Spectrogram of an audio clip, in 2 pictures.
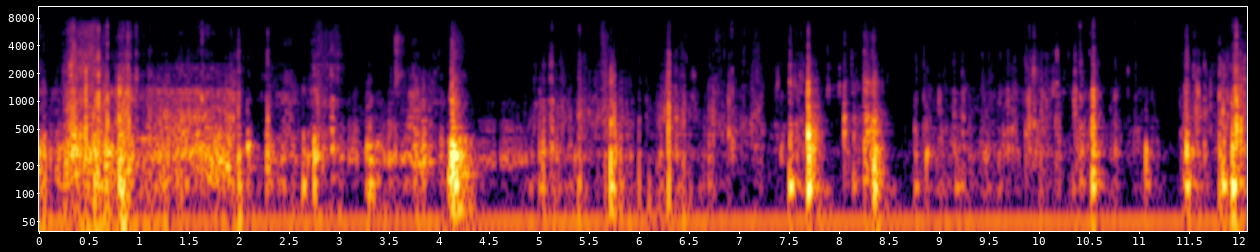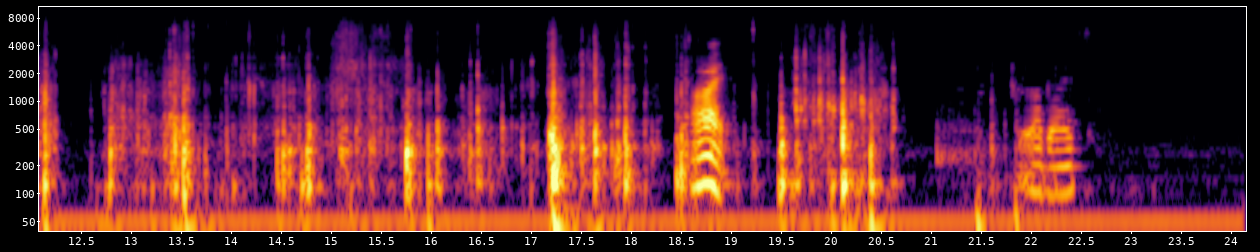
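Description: Cardboard hobby boxes of trading cards being lifted out of a cardboard case and set down one after another: irregular knocks and thuds with cardboard scraping and rustling, busiest in the first two seconds.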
